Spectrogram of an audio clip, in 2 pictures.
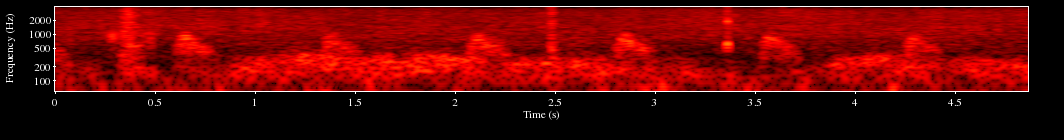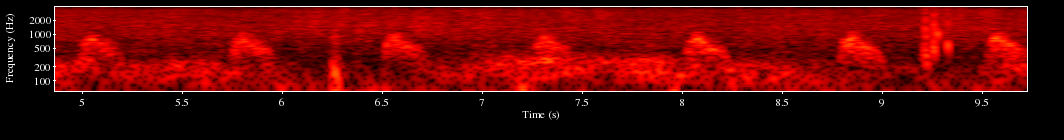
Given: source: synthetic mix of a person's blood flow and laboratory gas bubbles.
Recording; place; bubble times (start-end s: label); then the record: Doppler ultrasound of blood flow; subclavian vein
0.27-0.53 s: bubbles
2.45-2.53 s: bubbles
3.33-3.41 s: bubbles
9.18-9.37 s: bubbles
From the record:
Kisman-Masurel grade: 121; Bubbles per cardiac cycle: 1 to 2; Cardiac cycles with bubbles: 10 to 50%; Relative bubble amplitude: barely perceptible (0.100 to 0.250); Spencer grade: 2 (many but less than half of the cardiac periods contain bubble signals, singularly or in groups); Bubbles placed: anywhere in the cardiac cycle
